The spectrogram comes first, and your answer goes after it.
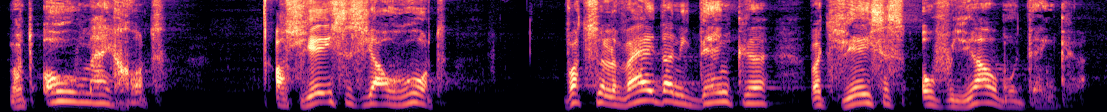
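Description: A man preaching voices a group of anxious disciples who urgently hush someone. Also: fairly high pitch, animated, slow, breathy edge, full character voice. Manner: urgent, hushing. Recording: reverberant hall.

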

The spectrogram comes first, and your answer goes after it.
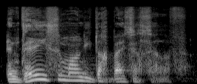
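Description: Slow dramatic male preacher in echoing hall. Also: fairly high pitch, sing-song, breathy edge. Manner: dramatic, emphatic repetition. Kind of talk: sermon. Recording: reverberant church hall.

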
